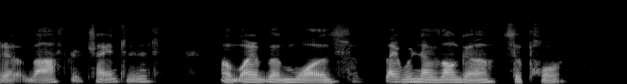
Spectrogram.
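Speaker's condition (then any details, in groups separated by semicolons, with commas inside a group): Cerebral palsy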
